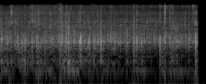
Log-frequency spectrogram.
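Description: Mustard seeds spluttering in hot oil with urad dal and a broken dried red chilli, a dense run of sharp crackles and pops for about three seconds, close and fairly soft, with no talking.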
